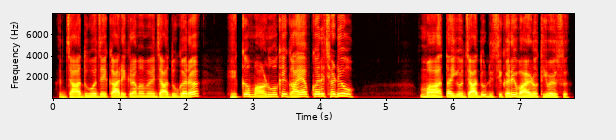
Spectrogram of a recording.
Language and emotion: Sindhi, surprised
